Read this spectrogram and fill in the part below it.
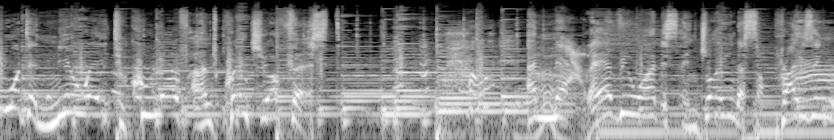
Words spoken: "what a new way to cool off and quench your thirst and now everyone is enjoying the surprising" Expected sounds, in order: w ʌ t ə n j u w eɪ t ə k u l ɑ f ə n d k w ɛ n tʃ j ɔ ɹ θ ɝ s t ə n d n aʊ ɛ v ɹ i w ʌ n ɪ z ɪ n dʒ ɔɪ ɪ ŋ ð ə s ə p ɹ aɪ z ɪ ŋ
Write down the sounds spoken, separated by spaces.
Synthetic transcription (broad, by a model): w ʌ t ə n j u w eɪ t ə k u l ɑ f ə n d k w ɛ n tʃ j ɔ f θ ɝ s t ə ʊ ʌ n aʊ ɛ v ɹ i w ʌ n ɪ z ɪ n dʒ ɔɪ ɪ ŋ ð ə s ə p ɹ aɪ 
